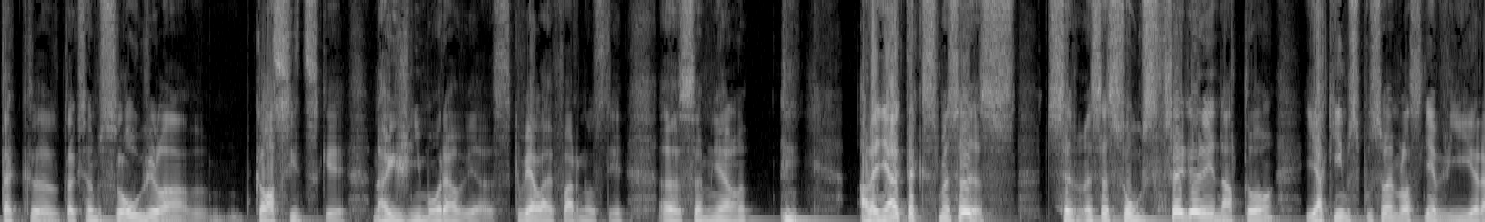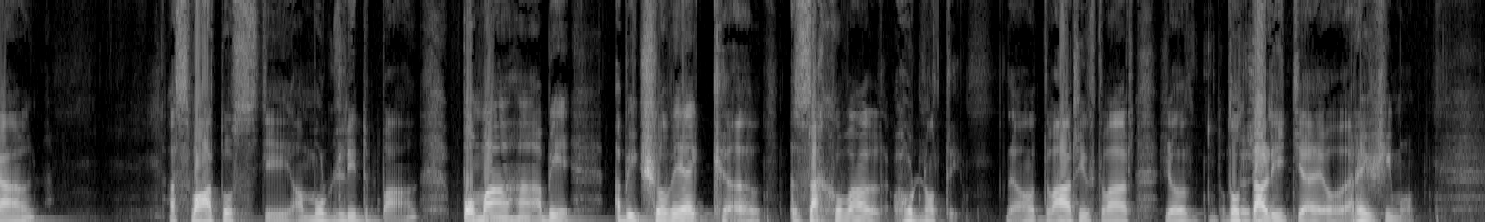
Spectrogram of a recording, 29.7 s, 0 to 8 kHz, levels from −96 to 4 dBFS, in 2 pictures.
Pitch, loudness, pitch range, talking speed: 145 Hz, -22 LUFS, 120-165 Hz, 85 wpm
